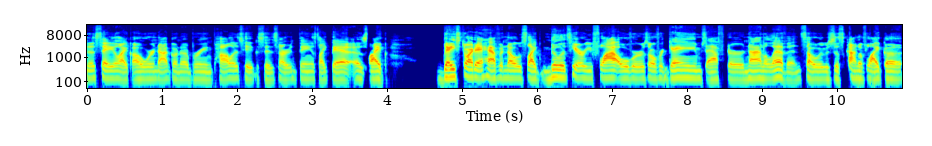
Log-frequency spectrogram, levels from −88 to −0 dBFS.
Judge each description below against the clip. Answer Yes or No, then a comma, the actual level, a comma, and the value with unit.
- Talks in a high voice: No, medium, 140 Hz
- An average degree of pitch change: No, narrow, 2.0 semitones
